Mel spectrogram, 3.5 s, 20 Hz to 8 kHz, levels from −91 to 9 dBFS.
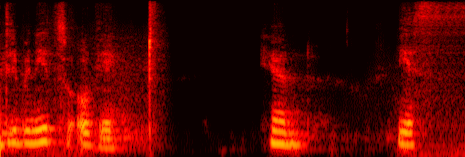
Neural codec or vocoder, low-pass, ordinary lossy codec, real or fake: codec, 16 kHz, 0.5 kbps, X-Codec, HuBERT features, trained on LibriSpeech; none; none; fake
